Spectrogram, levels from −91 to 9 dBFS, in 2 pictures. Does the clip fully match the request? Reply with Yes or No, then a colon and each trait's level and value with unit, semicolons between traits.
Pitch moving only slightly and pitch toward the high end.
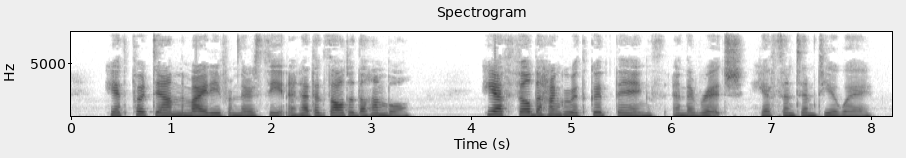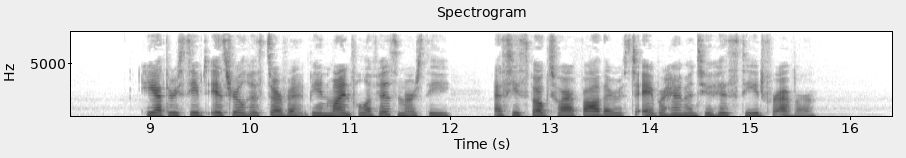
Yes: narrow, 2.2 semitones; high, 215 Hz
